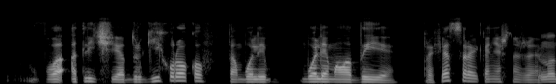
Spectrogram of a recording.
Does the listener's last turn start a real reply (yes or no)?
no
